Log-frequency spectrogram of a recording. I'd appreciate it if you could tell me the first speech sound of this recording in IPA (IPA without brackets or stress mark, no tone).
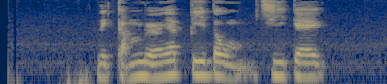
n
